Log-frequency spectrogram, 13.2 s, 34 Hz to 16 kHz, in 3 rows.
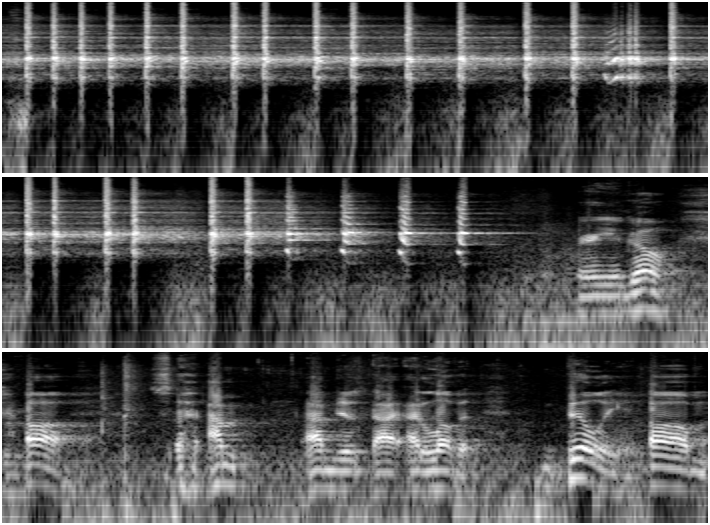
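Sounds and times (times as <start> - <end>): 
excited turkey hen yelps made on a turkey call: 0.0 - 7.7
speech: 8.0 - 13.2.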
